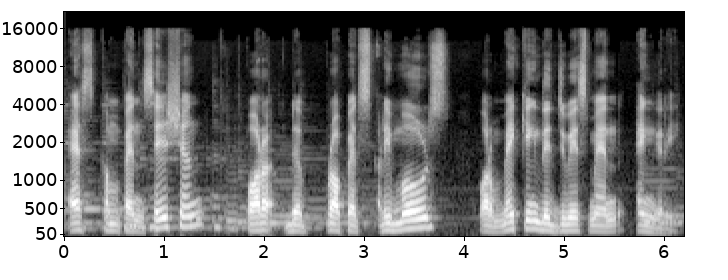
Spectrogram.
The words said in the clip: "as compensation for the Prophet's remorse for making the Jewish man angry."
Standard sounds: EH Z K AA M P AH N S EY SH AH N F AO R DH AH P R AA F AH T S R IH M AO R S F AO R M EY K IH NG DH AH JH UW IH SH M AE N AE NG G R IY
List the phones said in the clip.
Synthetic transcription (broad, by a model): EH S K AA M P AH N S EY SH AH N F AO R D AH P R AA F AH T S R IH M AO L S F AO R M EY K IH NG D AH JH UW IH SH M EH N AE NG G R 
